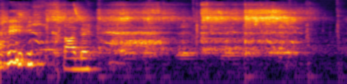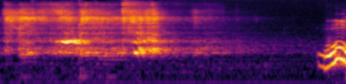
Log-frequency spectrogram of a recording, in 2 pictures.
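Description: Swords clash and blasters fire in a video game, heard through small speakers.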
